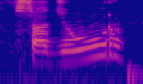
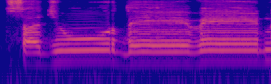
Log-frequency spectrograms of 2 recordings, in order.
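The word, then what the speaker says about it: सजूर्देवेन: यह गलत उच्चारण है सजर नहीं सजूर ठीक है सजूर देवेन और दूसरी काम की बात क्या है देवेन हलंत नहीं है यहां पर तो क्या बोलेंगे सजूर देवेन ठीक है देवेन नहीं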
